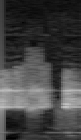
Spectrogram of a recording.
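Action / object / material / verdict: strike / metal dog food bowl and metal name tag / metal / none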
